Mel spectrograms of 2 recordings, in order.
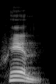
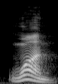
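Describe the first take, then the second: First: The h is sounded with a full vowel. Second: The h is dropped and the vowel is weakened. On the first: "이렇게 됩니다" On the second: "h는 탈락되고 n은 발음이 약화된"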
